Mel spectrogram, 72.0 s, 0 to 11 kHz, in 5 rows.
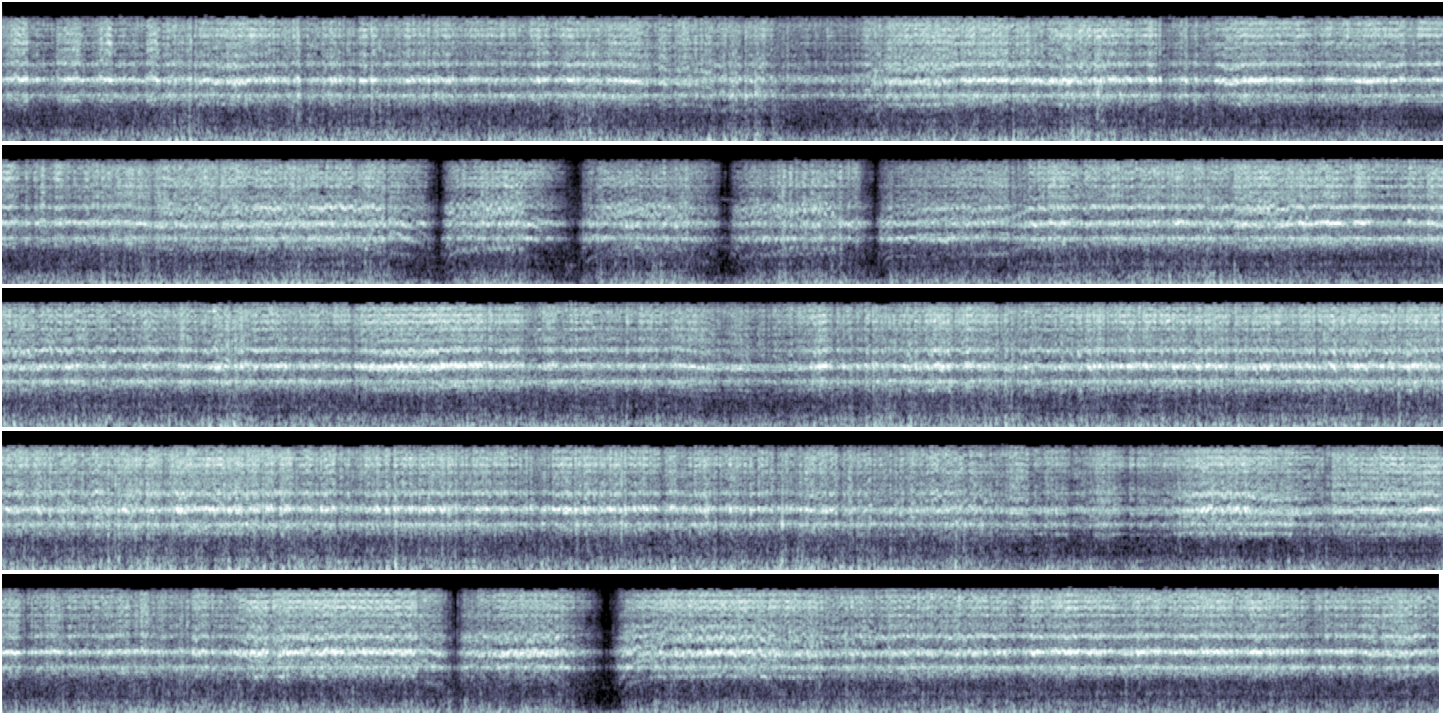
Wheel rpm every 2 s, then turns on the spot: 230, 230, 230, 200, 190, 220, 230, 230, 200, 110, 100, 100, 190, 230, 230, 230, 230, 230, 220, 230, 230, 230, 220, 230, 230, 220, 190, 200, 210, 230, 200, 100, 160, 210, 230, 230.
none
